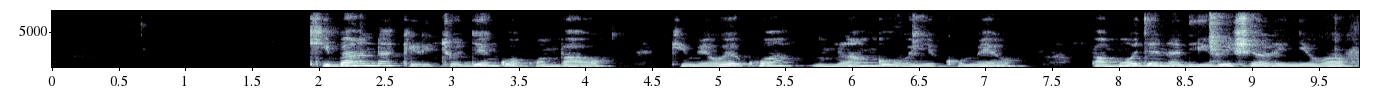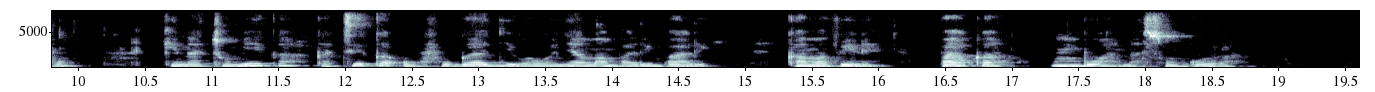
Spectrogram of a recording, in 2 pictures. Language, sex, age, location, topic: Swahili, female, 25-35, Dar es Salaam, agriculture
